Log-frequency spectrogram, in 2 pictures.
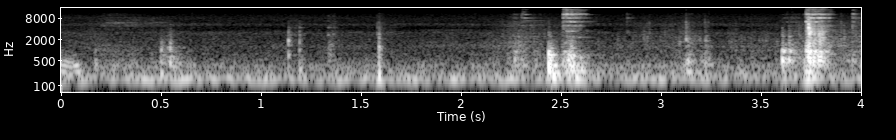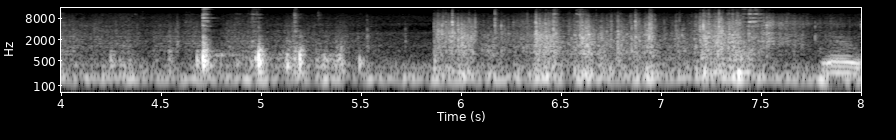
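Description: Small items being handled and set down: scattered clinks and knocks, then a plastic bag crinkling for about a second and a half near the end.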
